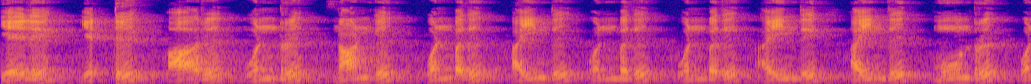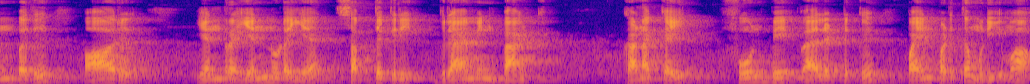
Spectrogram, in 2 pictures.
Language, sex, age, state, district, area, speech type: Tamil, male, 60+, Tamil Nadu, Ariyalur, rural, read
